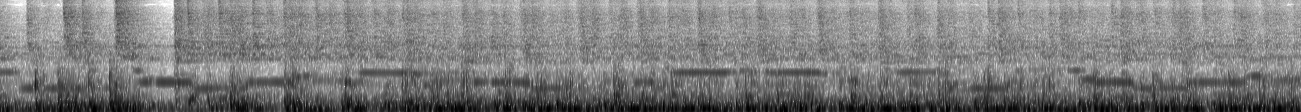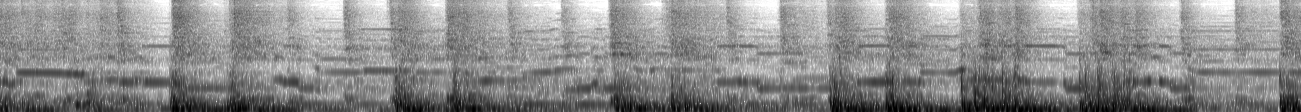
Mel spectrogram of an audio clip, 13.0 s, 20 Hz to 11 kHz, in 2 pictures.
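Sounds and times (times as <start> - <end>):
barrel drums: 0.0 - 13.0
cymbals: 0.0 - 13.0.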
